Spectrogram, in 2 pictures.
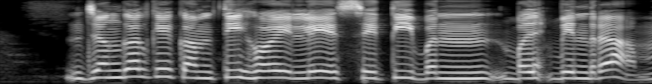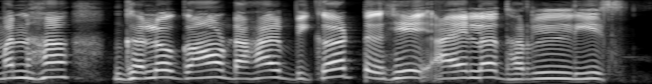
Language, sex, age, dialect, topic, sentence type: Chhattisgarhi, female, 36-40, Western/Budati/Khatahi, agriculture, statement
